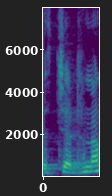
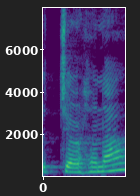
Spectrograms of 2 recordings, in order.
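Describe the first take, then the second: First: चढ़ना said with a hard stop ट, the wrong way; teacher demonstrating the wrong चढ़ना with a hard ट; wrong pronunciation. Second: चढ़ना with a flapped ढ़ in the middle; teacher modelling the correct चढ़ना with a flap; correct pronunciation. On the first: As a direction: say चढ़ना with a hard ट in the middle, as a mistake. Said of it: "चढ़ना कोई शब्द नहीं है". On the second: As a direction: say चढ़ना with a quick flapped ढ़, the right way. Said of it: "इसी का प्रयोग होता है". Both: Shown as a demonstration.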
